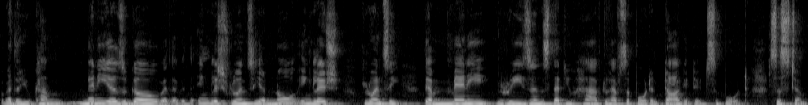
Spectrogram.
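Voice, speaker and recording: A woman's somewhat breathy voice, dark and mellow in tone, with monotone, flat intonation at a moderate pace. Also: medium pitch for a woman. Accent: slight Indian. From India. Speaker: community panelist. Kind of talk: panel discussion.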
